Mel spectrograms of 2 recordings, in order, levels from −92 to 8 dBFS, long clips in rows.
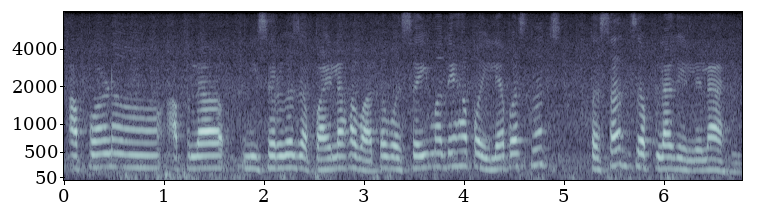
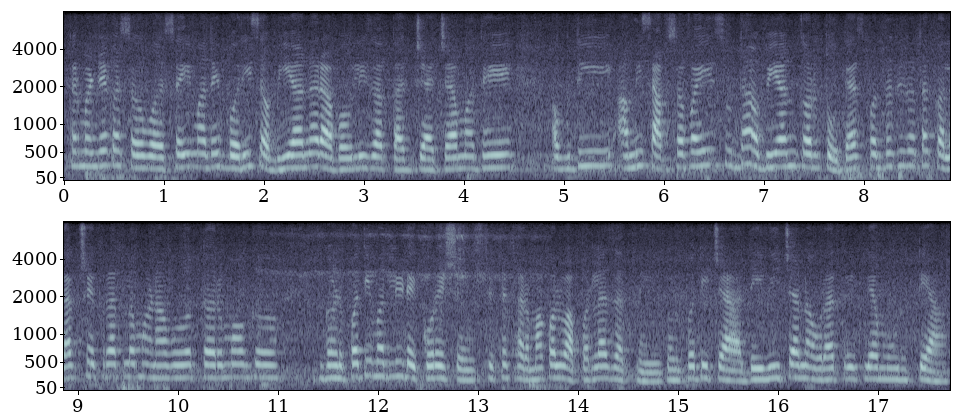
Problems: none marked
